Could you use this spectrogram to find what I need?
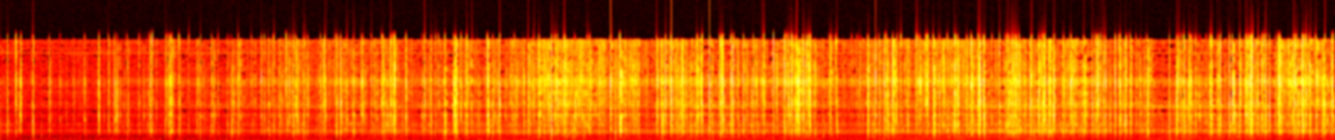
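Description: Rain patters and splashes on the road and the rider.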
